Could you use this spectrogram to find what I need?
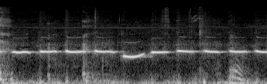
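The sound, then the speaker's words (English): Someone whistles a short tune, holding a mostly steady high pitch that briefly dips, pulsing in repeated beats over a low rumbling background. “You're whistling in the upcoming song.”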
